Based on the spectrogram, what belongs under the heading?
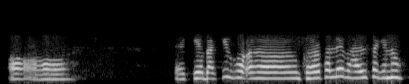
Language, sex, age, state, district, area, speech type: Assamese, female, 18-30, Assam, Tinsukia, urban, conversation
